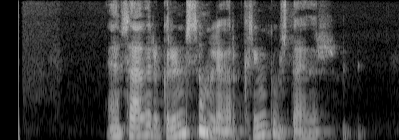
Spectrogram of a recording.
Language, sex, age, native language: Icelandic, female, 50-59, Icelandic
